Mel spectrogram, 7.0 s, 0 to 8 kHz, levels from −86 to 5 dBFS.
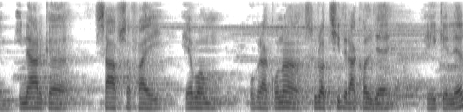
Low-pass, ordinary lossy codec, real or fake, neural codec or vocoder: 7.2 kHz; none; real; none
